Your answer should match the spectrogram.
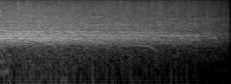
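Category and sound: crowd, audience applause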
